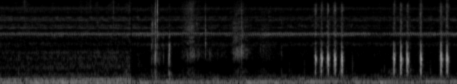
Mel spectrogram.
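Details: Toad calling in the second half as short groups of rapid, clicking pulses repeated in quick bursts, after a quieter start with faint scattered sounds over a steady low rumble and a constant high hiss.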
